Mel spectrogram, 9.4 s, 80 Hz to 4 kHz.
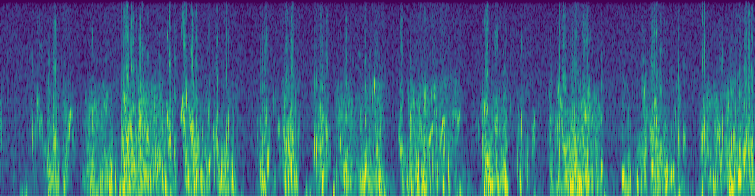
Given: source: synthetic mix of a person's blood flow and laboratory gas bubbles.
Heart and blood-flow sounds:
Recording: Doppler ultrasound of blood flow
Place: precordium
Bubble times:
0.00-0.04 s: bubbles
0.35-0.95 s: bubbles
1.01-1.48 s: bubbles
1.51-2.21 s: bubbles
2.24-2.97 s: bubbles
3.18-3.75 s: bubbles
3.89-4.13 s: bubbles
4.17-4.83 s: bubbles
4.96-5.76 s: bubbles
5.94-6.39 s: bubbles
6.43-6.71 s: bubbles
6.83-7.56 s: bubbles
7.73-8.59 s: bubbles
8.73-9.45 s: bubbles
From the record:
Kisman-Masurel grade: 444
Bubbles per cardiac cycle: continuous sound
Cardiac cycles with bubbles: 100%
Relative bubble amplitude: maximal (0.775 to 0.999)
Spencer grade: 4 (maximum detectable bubble signal sounding continuously throughout systole and diastole of every cardiac period, and overriding the amplitude of the normal cardiac signals)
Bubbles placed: anywhere in the cardiac cycle

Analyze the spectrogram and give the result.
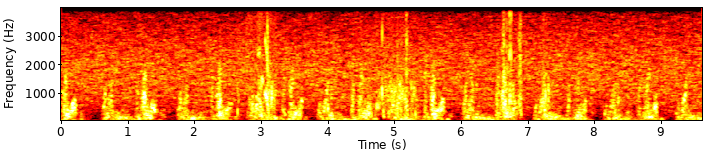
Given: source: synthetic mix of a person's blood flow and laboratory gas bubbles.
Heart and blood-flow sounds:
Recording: Doppler ultrasound of blood flow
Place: precordium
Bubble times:
2.36-2.43 s: bubbles
2.61-2.71 s: bubbles
2.77-3.24 s: bubbles
4.54-5.39 s: bubbles
6.52-6.94 s: bubbles
7.20-7.31 s: bubbles
From the record:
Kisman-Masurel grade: 332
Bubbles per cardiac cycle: rolling drumbeat, 9 or more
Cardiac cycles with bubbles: 50 to 99%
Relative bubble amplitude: moderate (0.250 to 0.450)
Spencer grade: 3 (all of the cardiac periods contain showers or single bubble signals, but not dominating or overriding the cardiac motion signals)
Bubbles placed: anywhere in the cardiac cycle

